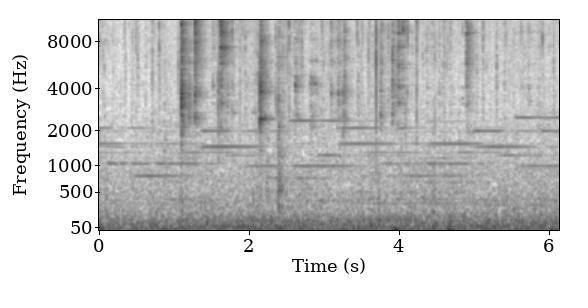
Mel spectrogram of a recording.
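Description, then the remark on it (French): Metal cutlery clinks and rattles in scattered bursts as drawers open and the cutlery moves to the dining table, a few sharp chimes ringing briefly over a low, steady rumble, moderately loud, with no voices. “Les tiroirs s'ouvrent comme par magie et les couverts se dirigent seuls vers la table à manger.”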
